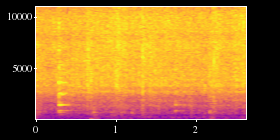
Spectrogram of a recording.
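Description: A steady, gentle sizzle of onion, peppers and garlic frying in a pan, with faint stirring clicks scattered through.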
